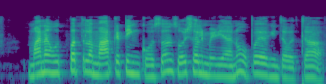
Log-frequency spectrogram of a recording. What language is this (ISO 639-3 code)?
tel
